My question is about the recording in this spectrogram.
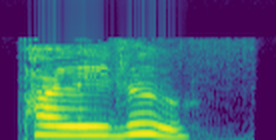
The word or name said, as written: parleyvoo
